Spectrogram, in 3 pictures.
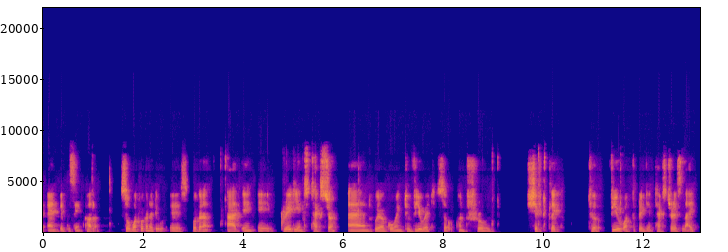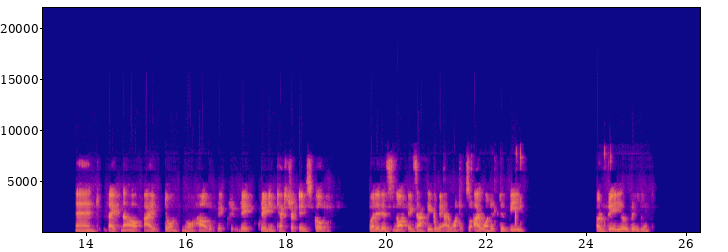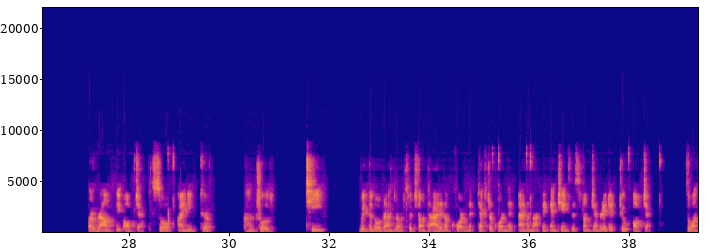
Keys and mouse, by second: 1.0 middle click, 3.3 shift+a, 6.0 middle click, 9.0 ctrl+click, 10.1-10.4 ctrl+shift+drag, 11.6-20.3 middle drag, 21.2 middle click, 21.7 ctrl+middle click, 22.6-24.7 drag, 26.8-27.5 middle drag, 28.1 middle click, 28.8 click, 32.0 ctrl+t, 32.5 middle click, 34.0 ctrl+middle click, 35.3 click, 36.0-36.5 drag, 38.0 click, 38.6-39.3 drag.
